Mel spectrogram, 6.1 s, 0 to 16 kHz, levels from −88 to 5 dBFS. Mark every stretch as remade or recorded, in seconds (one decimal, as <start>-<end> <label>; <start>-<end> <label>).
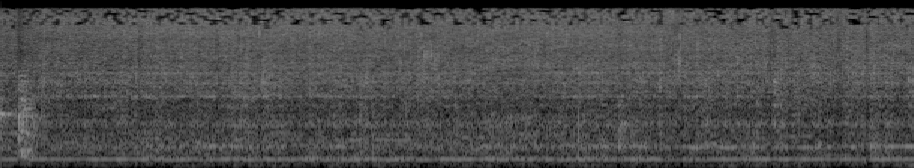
0.0-1.0 recorded; 1.0-4.7 remade; 4.7-6.1 recorded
